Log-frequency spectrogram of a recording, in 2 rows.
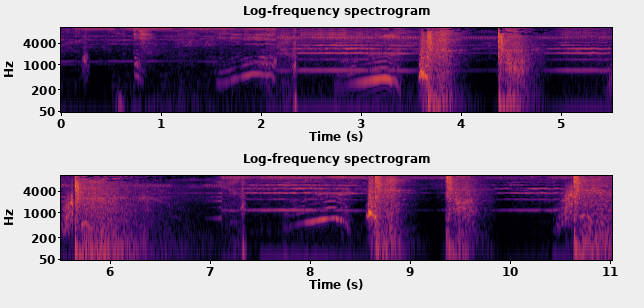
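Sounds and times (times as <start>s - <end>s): cartoon mosquito buzzing: 0.0s - 11.0s.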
